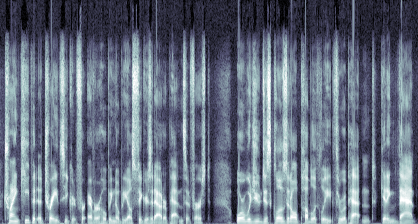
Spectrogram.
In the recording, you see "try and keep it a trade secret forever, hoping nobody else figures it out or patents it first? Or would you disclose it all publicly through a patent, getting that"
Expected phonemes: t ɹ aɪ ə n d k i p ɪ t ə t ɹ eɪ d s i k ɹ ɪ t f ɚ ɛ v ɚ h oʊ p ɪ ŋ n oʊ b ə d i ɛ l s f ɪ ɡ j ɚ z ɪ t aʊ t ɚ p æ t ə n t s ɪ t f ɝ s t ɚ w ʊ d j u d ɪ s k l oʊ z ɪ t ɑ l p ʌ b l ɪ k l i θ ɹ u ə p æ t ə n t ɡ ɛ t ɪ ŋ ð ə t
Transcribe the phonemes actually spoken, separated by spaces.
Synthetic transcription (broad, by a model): t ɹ aɪ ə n k i p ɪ t ə t ɹ eɪ d s i k ɹ ɪ t f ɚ ɛ v ɚ h oʊ p ɪ ŋ n oʊ b ə d i ɛ l s f ɪ ɡ j ɚ z ɪ t aʊ t ɚ p æ t n t s ɪ t f ɝ s t ɚ w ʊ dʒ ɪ d ɪ s k l oʊ z ɪ t ɑ l p ʌ b l ɪ k l i θ ɹ u ə p æ t n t ɡ ɛ t ɪ ŋ ð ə t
